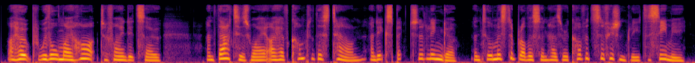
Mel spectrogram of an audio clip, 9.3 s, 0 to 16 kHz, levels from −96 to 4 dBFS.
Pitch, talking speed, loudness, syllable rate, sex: 215 Hz, 215 wpm, -20 LUFS, 5.4 syllables/s, female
